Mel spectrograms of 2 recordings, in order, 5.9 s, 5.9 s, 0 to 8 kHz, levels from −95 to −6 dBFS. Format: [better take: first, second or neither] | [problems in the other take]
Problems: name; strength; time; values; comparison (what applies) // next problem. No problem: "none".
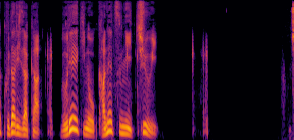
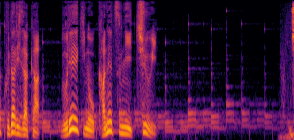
second | noise reduction (neural mask model Resemble Enhance denoiser)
